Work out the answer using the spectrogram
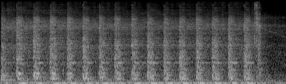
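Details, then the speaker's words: Mazda Miata abandoned over 10 years, cranking after a squirt into the intake and spare coil pack laid on: even cranking about three strokes a second, no firing; crank sensor later found rat-chewed. "All right, now I guess I gotta swap the sensor out. So I got a sensor right here and a sensor down there, the crank and the cam, and hopefully that start."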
